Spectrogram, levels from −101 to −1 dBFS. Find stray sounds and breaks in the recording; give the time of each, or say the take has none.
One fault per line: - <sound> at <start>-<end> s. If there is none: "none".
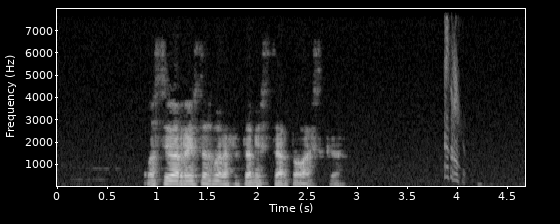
- chirp at 3.9-4.1 s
